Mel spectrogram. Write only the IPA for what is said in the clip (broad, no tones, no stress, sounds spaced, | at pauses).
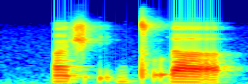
ã ʃ ʔ ḭ ɡ tʼ o̰ ɾ a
